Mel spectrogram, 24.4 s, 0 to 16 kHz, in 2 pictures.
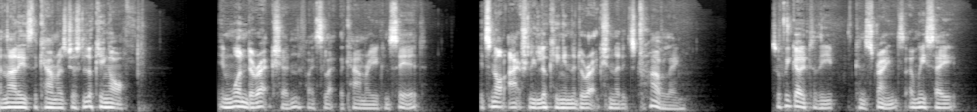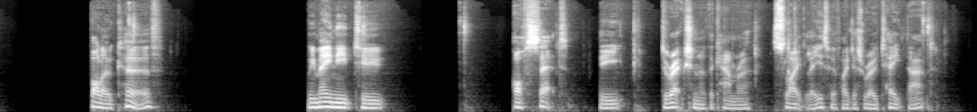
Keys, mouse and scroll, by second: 1.7 KP_0, 1.8 KP_7, 2.6 scroll up 1, 4.0 click, 9.8 click, 12.5-13.8 scroll down 2, 13.8-16.1 drag, 16.7 click, 18.7 scroll up 1, 20.3 KP_Decimal, 21.0 scroll down 1, 22.1 r, 23.7 click.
